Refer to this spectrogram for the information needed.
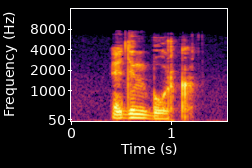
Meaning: Edinburgh (the capital city of Scotland)
- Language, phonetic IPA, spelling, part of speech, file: Russian, [ɪdʲɪnˈburk], Эдинбург, proper noun, Ru-Эдинбург.ogg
